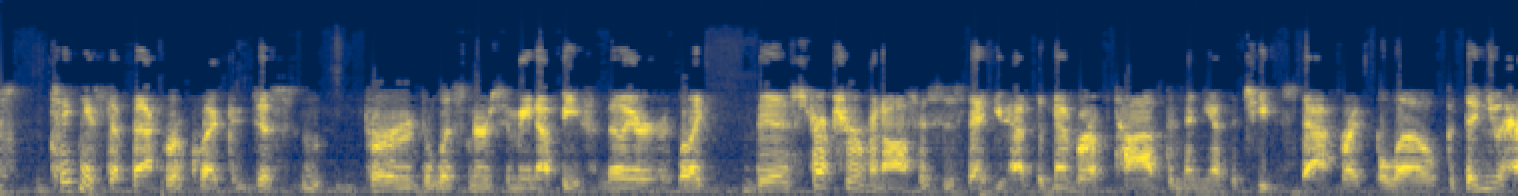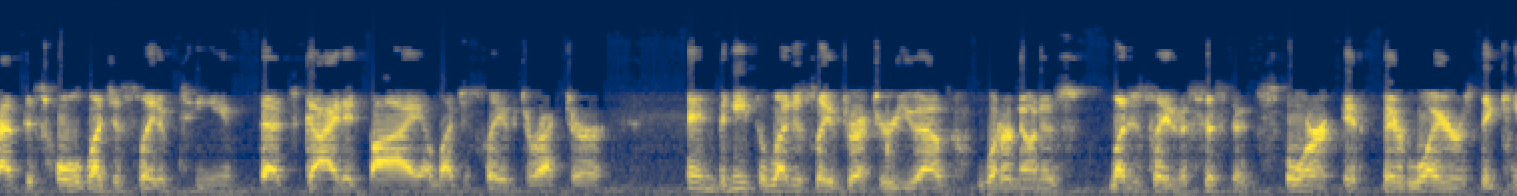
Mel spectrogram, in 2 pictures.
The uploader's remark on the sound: sits down by phone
